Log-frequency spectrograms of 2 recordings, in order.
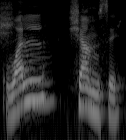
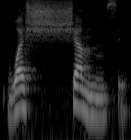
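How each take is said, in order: First: The l is clearly pronounced before sh. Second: The l is dropped and joins into sh. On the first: The speaker calls it wrong. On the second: The speaker calls it right.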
